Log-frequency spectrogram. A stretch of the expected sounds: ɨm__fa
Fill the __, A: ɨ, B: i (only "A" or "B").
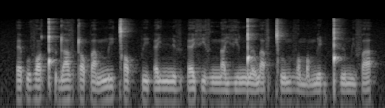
B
